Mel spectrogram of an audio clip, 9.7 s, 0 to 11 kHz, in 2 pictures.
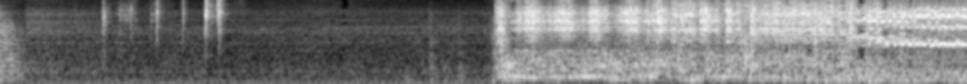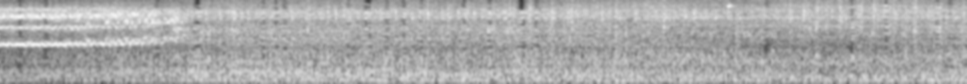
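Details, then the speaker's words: Old crane truck, attempt 12 at starting: long steady cranking whir with some squeal, never fires; owner says it's not picking up fuel, a recurring problem on this unit. "She's just not picking up fuel for whatever reason. The same problem I've had in the past with this unit."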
